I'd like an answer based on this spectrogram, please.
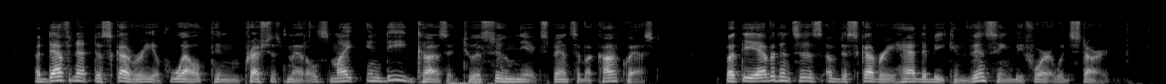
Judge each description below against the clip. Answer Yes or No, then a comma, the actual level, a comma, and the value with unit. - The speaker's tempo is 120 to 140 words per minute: No, average, 165 wpm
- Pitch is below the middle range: Yes, low, 125 Hz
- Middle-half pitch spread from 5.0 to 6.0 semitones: Yes, wide, 5.5 semitones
